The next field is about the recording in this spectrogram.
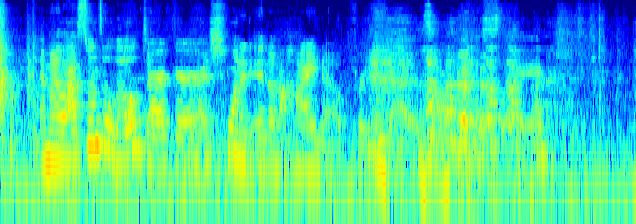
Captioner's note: clapping; laughter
